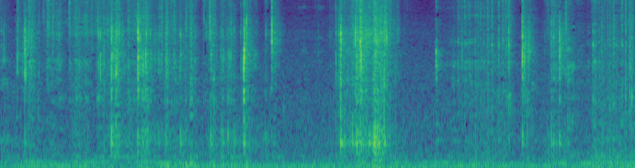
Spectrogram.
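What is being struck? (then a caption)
Bar of soap cut with a knife blade. A solid rectangular bar of dry olive-green soap, held in the hand, is shaved and cut with a utility knife blade, peeling off thick curls. The result is a rapid run of dry, bright crackling and scraping bursts, with a few louder crisp cuts among softer crinkly shaving.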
